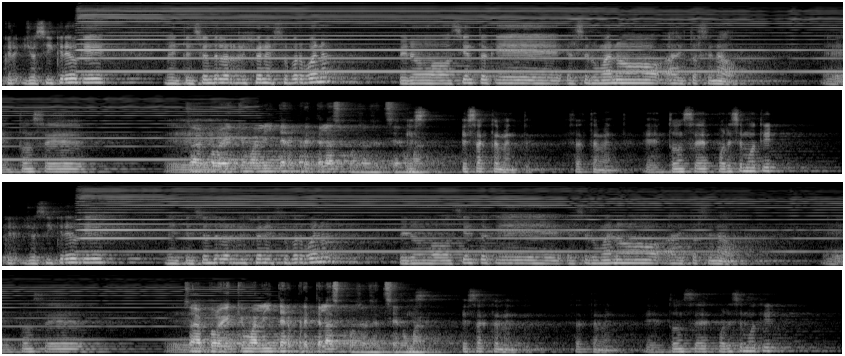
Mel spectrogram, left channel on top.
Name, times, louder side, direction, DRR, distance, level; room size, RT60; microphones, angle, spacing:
voice 1, 0.0-3.4 4.0-7.4 8.2-9.3 10.0-10.7 12.4-12.6 13.0-13.7 14.1-16.1, left 3 dB, 45° left, 10 dB, 0.5 m, -25 dB
Harmonica, 0.7-11.0, left 4 dB, 15° left, 1.5 m, -25 dB
voice 2, 10.1-12.7, right 2 dB, 65° right, 5 dB, 1.0 m, -22 dB
23.0 x 9.3 x 3.9 m, 2.7 s
head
